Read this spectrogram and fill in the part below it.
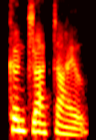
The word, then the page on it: contractile: Indian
